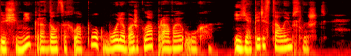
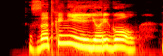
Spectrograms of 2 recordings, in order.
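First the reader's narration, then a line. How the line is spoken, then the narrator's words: Growled. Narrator (Russian): рыкнул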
